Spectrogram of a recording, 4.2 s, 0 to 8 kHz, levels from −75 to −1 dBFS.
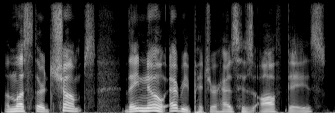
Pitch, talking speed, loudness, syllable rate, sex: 140 Hz, 155 wpm, -18 LUFS, 4.4 syllables/s, male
